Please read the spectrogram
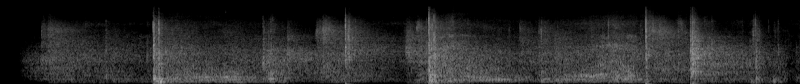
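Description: Skateboard wheels rolling over ramps, broken by about five sharp board impacts from pops and landings, the first about a second and a half in and the last near seven seconds.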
